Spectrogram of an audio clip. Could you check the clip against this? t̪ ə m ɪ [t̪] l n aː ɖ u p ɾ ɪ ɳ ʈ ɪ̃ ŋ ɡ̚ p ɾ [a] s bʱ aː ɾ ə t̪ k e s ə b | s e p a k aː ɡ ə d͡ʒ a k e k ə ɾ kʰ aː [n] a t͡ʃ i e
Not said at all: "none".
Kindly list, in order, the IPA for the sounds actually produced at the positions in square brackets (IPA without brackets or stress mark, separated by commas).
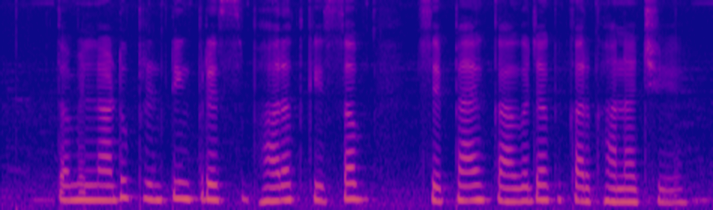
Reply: none, e, n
